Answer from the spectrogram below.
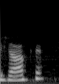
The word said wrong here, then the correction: Jockey: no Jockey, Jockey até falando errado, Jockey Club, uhum.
